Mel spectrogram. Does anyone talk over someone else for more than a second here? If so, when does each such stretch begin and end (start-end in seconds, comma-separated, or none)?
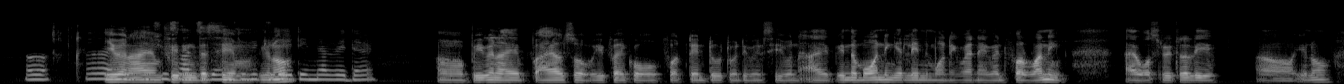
1.0-2.9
